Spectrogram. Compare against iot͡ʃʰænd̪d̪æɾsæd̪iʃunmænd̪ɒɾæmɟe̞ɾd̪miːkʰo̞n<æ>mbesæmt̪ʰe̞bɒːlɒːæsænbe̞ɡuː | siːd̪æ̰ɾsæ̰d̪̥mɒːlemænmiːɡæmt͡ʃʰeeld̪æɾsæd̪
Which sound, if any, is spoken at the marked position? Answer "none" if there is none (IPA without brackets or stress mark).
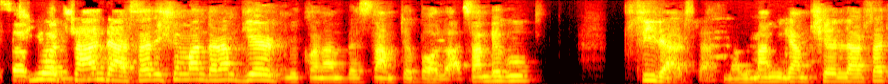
æ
